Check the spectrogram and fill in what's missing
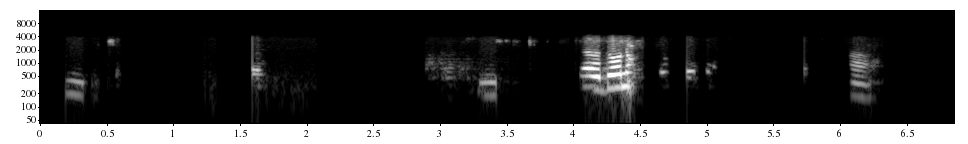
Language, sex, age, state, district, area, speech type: Hindi, female, 30-45, Bihar, Begusarai, rural, conversation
